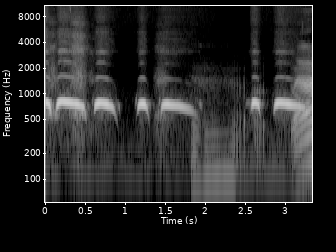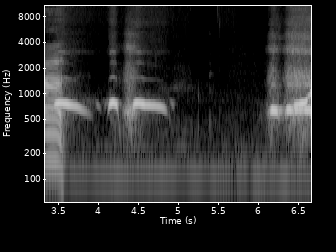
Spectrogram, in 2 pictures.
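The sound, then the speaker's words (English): A person imitates an owl with a series of short, breathy hoots in an uneven rhythm, some wavering and strained, with brief pauses and a faint low hum between them. “Oh, he's trying to do an owl noise.”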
